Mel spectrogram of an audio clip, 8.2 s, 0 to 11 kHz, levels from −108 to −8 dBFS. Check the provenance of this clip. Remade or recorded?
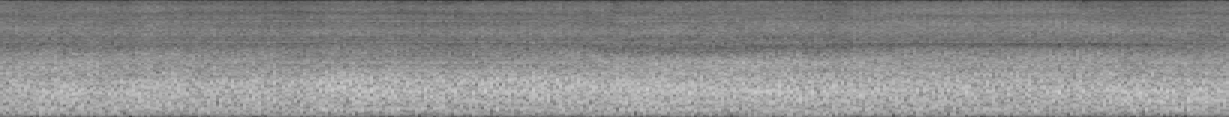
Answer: remade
